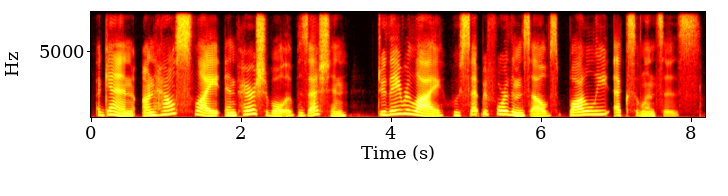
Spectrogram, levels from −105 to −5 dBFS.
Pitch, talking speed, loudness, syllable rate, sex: 225 Hz, 125 wpm, -19 LUFS, 4.4 syllables/s, female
